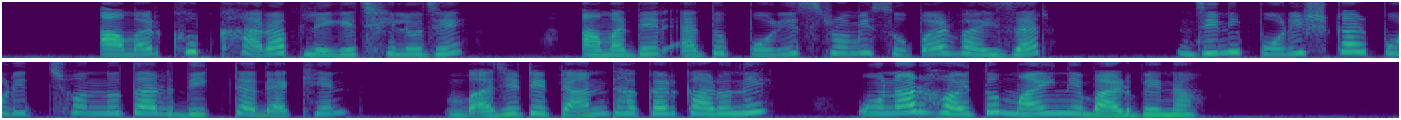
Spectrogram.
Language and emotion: Bengali, sad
